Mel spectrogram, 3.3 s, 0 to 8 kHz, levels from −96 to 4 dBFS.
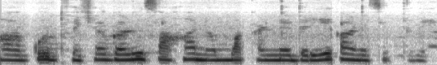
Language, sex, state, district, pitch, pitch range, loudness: Kannada, female, Karnataka, Bidar, 245 Hz, 230-260 Hz, -15 LUFS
